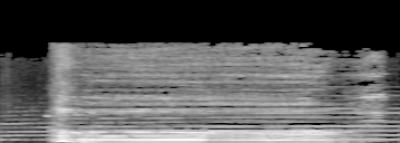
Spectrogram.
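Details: Four-month-old dog Ralph howls at a fire alarm: one drawn-out, slightly wavering howl of about three seconds that rises at the end, set against the alarm's continuous high-pitched tone.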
